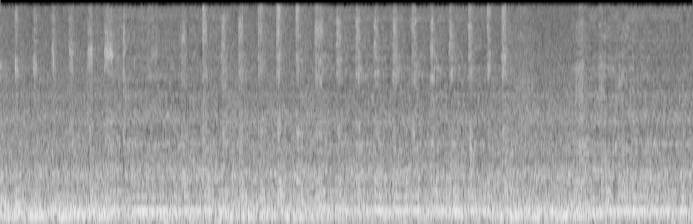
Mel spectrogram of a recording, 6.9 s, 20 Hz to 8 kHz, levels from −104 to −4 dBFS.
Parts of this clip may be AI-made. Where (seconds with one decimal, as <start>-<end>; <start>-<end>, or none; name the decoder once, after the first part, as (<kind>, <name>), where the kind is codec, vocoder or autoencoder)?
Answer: 1.1-2.3 (vocoder, HiFi-GAN); 3.2-4.9; 5.9-6.9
